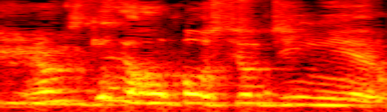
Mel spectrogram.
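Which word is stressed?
dinheiro. The stress is on "dinheiro".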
